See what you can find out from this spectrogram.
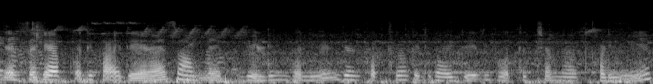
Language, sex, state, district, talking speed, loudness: Hindi, female, Chandigarh, Chandigarh, 130 wpm, -20 LUFS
